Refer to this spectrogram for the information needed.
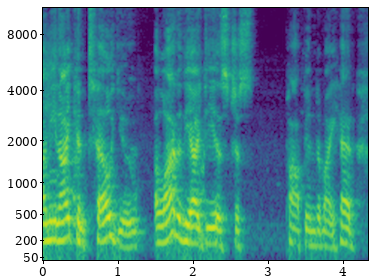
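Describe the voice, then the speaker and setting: A woman with an ordinary speaking voice talks at a fairly slow pace. Her pitch is fairly low and her intonation lively. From US Midwest, Flint, Michigan. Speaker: horror novelist, retired teacher. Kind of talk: interview. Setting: video call.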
